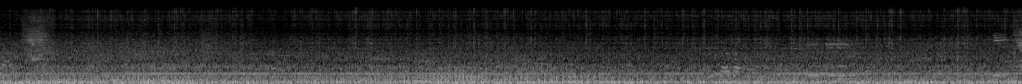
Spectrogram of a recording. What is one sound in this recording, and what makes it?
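A welding machine hums.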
